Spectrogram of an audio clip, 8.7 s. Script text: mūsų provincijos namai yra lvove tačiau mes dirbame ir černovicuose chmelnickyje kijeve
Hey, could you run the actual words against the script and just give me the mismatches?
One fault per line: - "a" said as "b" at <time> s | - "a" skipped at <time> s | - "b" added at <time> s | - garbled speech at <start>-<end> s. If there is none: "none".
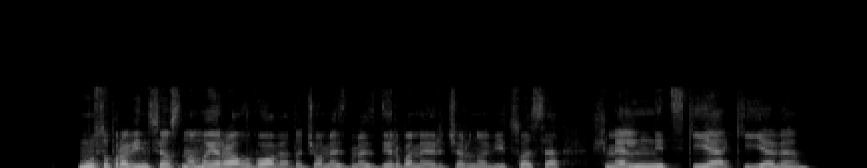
- "mes" added at 3.6 s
